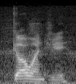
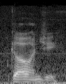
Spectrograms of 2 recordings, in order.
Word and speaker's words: Goenji: Goenji. Goenji. That's how you say it.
